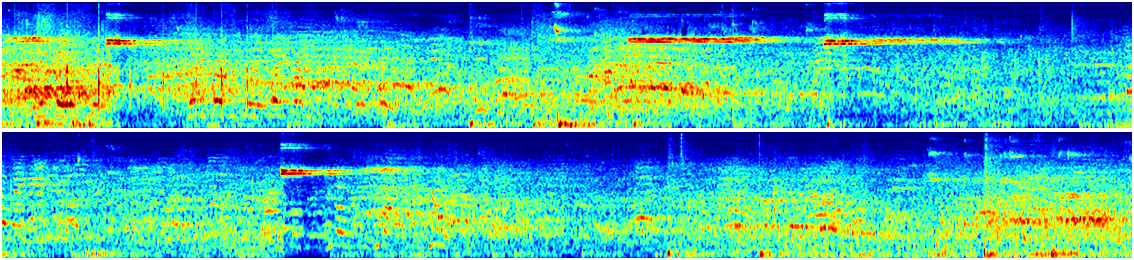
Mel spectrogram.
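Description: Volleyball match in a gym: a steady, echoing murmur of player and crowd voices, with sharp ball hits, the loudest about eleven and nineteen seconds in. Several short, high, steady referee whistle blasts sound at the start, in the middle and near the end, marking rallies and serves.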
